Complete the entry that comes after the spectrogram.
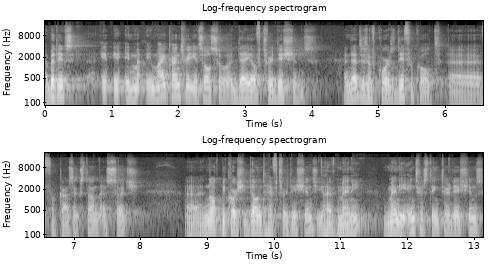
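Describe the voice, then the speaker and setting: A man with a Dutch accent speaks at a moderate pace, his medium-pitched voice dark and mellow in tone with ordinary pitch variation. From Netherlands. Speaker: expert commentator. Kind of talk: interview. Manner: halting.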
